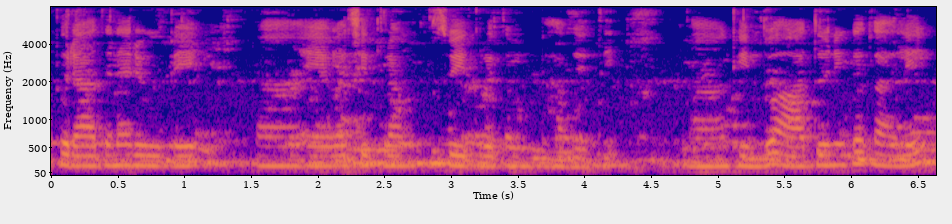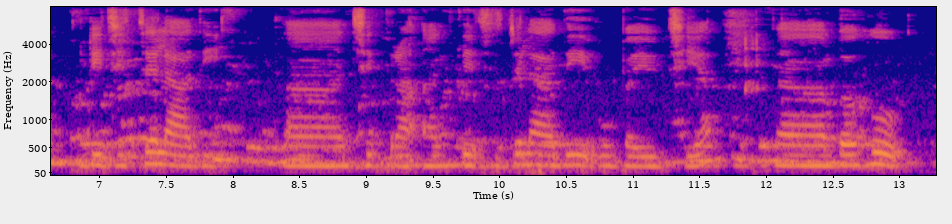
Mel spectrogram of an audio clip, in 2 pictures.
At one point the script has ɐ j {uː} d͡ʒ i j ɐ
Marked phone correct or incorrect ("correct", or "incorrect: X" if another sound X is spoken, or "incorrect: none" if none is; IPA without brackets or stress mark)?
incorrect: u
